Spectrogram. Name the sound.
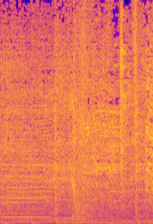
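glass window shattering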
